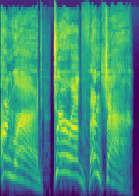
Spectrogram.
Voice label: Male Murloc Play

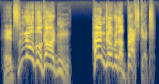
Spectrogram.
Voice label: male human, "happy Noblegarden"

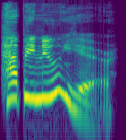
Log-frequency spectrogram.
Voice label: Female Human HAPPY NEW YEAR LUNAR

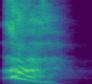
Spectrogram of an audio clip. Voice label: Female Stoneborn Attack

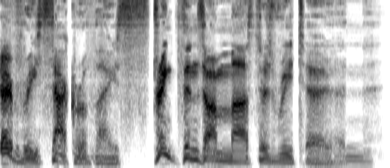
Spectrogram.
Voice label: Male Orc; Blademaster; Uther

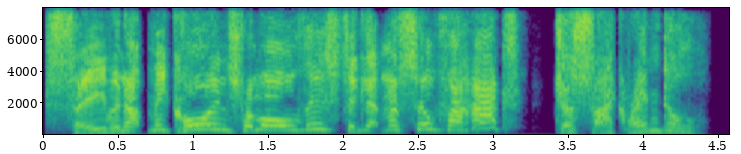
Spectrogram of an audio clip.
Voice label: Male Dredger Flavor

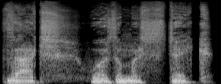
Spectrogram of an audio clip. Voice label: "Oops", male orc; Thrall

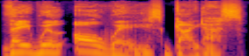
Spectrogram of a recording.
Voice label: Male Orc greetings

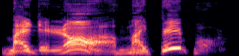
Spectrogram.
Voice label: Male Troll

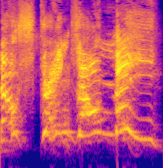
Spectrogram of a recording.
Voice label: mech emote attack; Blingtron

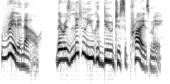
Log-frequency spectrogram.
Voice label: Female Night Elf MIRROR GREETINGS; Elise

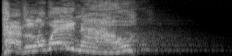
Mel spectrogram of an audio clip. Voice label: Female Naga Attack

